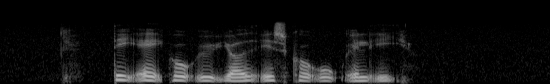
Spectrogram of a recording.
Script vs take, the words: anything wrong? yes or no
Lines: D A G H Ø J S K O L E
yes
